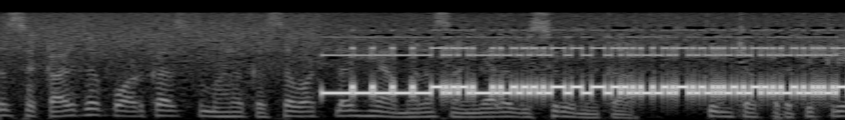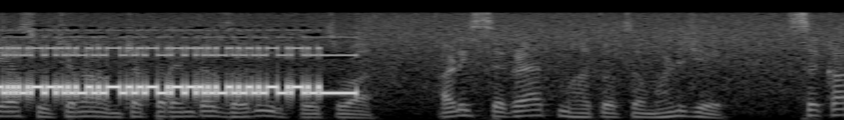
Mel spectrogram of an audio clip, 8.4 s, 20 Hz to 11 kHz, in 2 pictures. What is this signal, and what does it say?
RTTY (75 baud, 170 Hz shift), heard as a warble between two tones, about 850 Hz centre, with speech in Gujarati. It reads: 80595 73260 06363 05893 00931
